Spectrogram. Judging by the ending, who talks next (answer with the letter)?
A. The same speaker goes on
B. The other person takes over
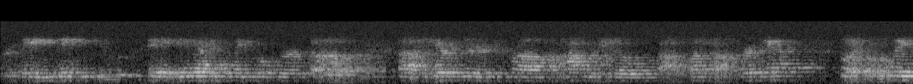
A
